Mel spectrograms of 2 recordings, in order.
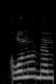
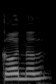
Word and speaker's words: colonel: correctly pronounce करना है इसे कॉलोनियल प्रोनाउंस नहीं किया जाएगा इसे प्रोनाउंस किया जाएगा करनाल या फिर करनाल ओके समझ में ए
